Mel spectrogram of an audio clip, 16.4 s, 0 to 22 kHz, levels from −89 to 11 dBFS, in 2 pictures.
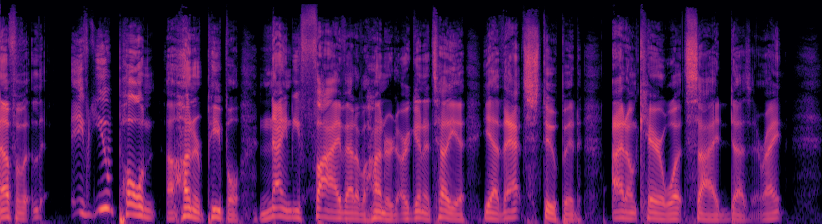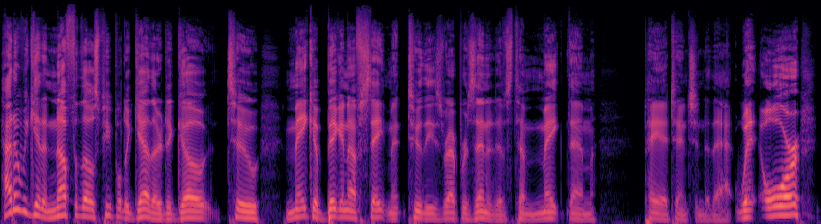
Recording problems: abrupt cut into speech; at the start

